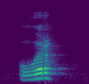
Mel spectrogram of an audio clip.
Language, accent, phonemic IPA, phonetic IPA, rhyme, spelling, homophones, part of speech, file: German, Austria, /uːr/, [ʔuːɐ̯], -uːɐ̯, Uhr, ur- / Ur, noun, De-at-Uhr.ogg
- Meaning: 1. hours, o'clock (indicates the time within a twelve- or twenty-four-hour period) 2. clock, watch (instrument used to measure or keep track of time)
